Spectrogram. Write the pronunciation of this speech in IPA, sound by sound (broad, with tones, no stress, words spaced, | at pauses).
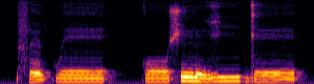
fɛ̃˨kʷeː˧ | koː˨ʃĩ˧ ɾĩ˨ɣiː˧ɡeː˨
